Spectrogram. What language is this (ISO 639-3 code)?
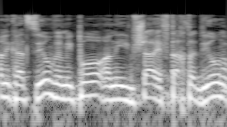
heb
